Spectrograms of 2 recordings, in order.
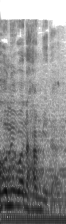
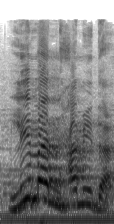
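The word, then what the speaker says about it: لمن حمده: বলবে এই উঠে সামিল্লাহ হুলিমান হামিদা হুলিমান হামিদা কি হুলিমান হামিদা বলে কি কোন শব্দ আছে নতুন শব্দ বানালাম আমি একটা সামি আল্লাহ তার কথা শোনেন লিমান হামিদা যে তার কথা যে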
